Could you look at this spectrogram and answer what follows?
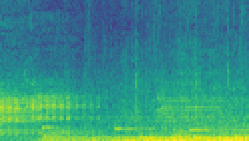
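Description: Minecraft sheep bleating among rows of colour-named sheep, several wavering bleats overlapping near and loud over a faint game background, with no talk.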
